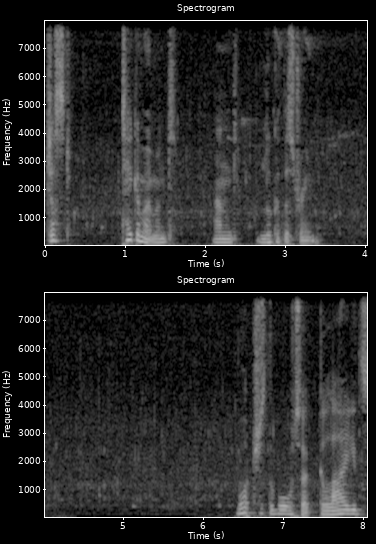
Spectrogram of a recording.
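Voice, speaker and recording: A man playing a peculiar, eager fey man in an audio roleplay, courteous and theatrical, with flowery, excitable phrasing. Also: medium pitch, slight background noise, natural voice. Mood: wistful, gentle. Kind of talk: immersive audio roleplay addressed to the listener.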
